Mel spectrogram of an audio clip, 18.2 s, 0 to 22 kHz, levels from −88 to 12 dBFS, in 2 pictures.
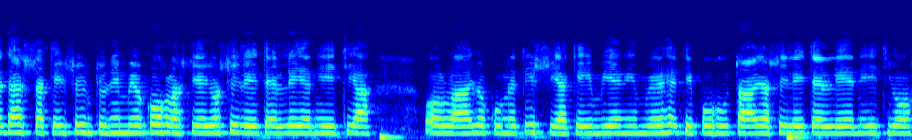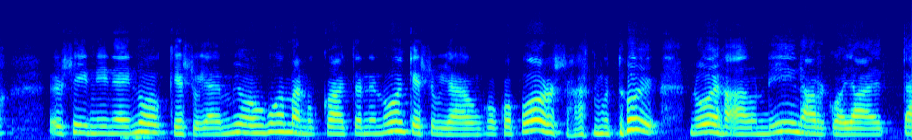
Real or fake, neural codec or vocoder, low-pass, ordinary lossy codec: real; none; 19.8 kHz; Opus, 24 kbps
